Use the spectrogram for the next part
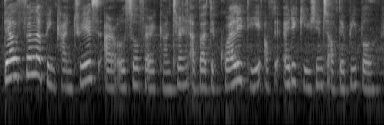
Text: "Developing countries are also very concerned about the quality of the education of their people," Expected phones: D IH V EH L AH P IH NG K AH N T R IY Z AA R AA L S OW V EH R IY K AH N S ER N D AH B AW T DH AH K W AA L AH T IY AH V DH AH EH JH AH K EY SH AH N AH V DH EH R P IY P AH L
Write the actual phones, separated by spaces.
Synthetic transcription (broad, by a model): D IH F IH L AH P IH NG K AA N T R IY S AA R AA L S OW V EH R IY K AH N S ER N AH B AW T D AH K W AA L AH T IY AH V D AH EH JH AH K EY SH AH N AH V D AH P IY P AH L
